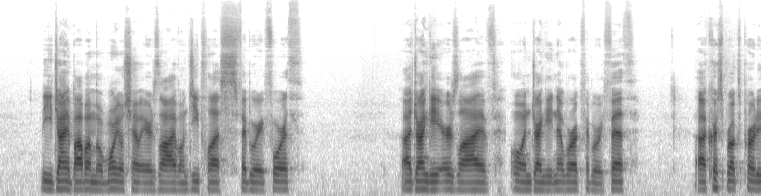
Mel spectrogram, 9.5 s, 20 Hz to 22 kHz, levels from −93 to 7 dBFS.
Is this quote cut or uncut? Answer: cut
